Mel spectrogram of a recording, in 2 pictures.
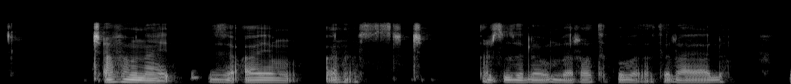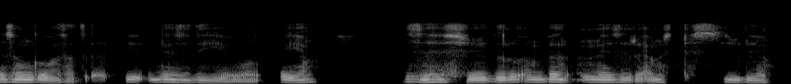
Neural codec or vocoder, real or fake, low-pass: none; real; 7.2 kHz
